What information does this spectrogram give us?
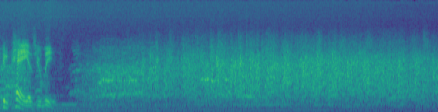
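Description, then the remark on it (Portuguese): A brief voice at the start gives way to steady, sustained audience applause as a stand-up comedian leaves the stage, a dense wash of clapping that holds at an even, fairly loud level to the end. “Ele sai de cena sob aplausos e sem agradecer nem se despedir, como muitos humoristas de palco costumam fazer.”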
